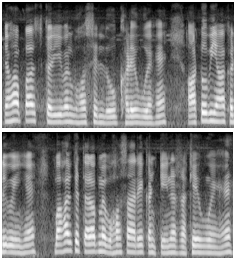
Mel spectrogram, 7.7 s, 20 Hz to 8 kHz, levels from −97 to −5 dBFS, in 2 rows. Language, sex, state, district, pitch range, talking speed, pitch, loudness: Hindi, male, Madhya Pradesh, Katni, 155-180 Hz, 195 wpm, 165 Hz, -15 LUFS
